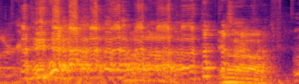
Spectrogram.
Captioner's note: all laughing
